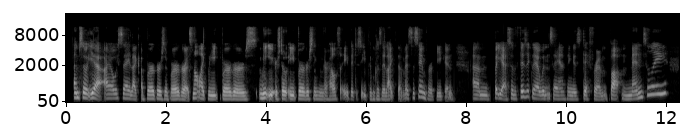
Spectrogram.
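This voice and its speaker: A woman with a Northern Irish accent speaks very fast in a fairly low pitch, with hardly any pauses. The sound is dry and close, with no echo. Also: ordinary pitch variation, quiet background. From Northern Ireland. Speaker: vegan content creator. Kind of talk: casual interview chat. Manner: animated.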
